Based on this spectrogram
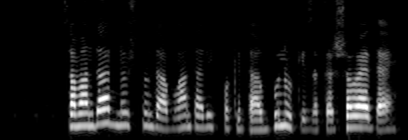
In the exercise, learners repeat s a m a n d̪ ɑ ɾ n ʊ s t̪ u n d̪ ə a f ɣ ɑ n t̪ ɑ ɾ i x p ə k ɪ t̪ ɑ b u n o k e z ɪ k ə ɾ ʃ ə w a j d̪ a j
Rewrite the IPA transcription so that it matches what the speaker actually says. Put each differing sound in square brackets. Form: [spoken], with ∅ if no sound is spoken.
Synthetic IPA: s a m a n d̪ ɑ ɾ n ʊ [ʃ] t̪ u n d̪ ə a f ɣ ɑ n t̪ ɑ ɾ i x p ə k ɪ t̪ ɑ b u n o k e z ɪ k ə ɾ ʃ ə w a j d̪ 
